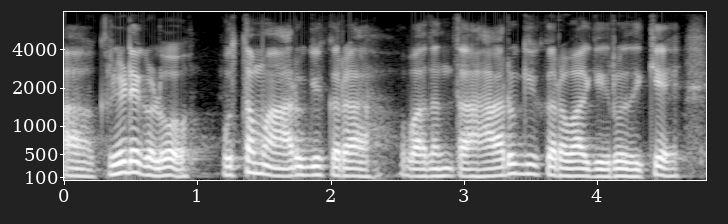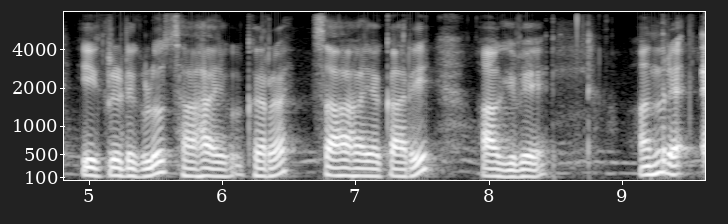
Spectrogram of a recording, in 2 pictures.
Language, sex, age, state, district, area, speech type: Kannada, male, 45-60, Karnataka, Chikkamagaluru, rural, spontaneous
